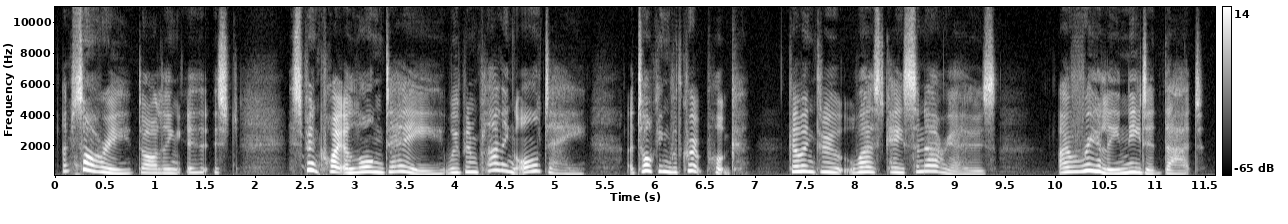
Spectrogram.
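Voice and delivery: a hint of weary, fond girlfriend; lightly voiced Hermione.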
